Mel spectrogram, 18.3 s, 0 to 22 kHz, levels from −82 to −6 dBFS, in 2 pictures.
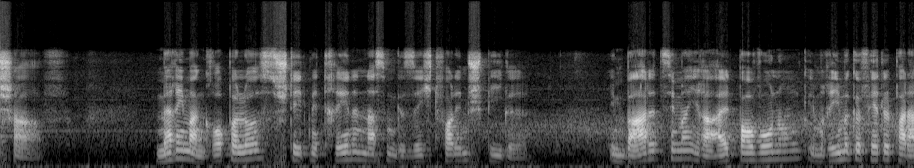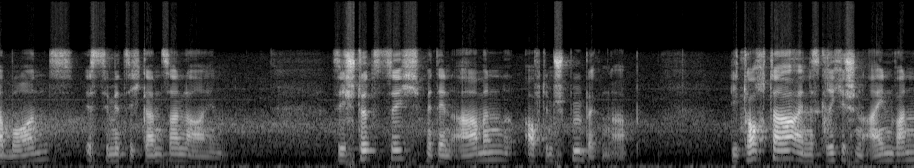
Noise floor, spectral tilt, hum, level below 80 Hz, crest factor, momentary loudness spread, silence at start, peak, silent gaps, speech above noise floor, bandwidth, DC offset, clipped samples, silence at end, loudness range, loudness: -52 dBFS; 1 dB/octave; none; -72 dBFS; 24 dB; 18 LU; 0 s; -2 dBFS; none; 27 dB; over 20 kHz; under 0.1%; under 0.1%; 0 s; 4 LU; -23 LUFS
